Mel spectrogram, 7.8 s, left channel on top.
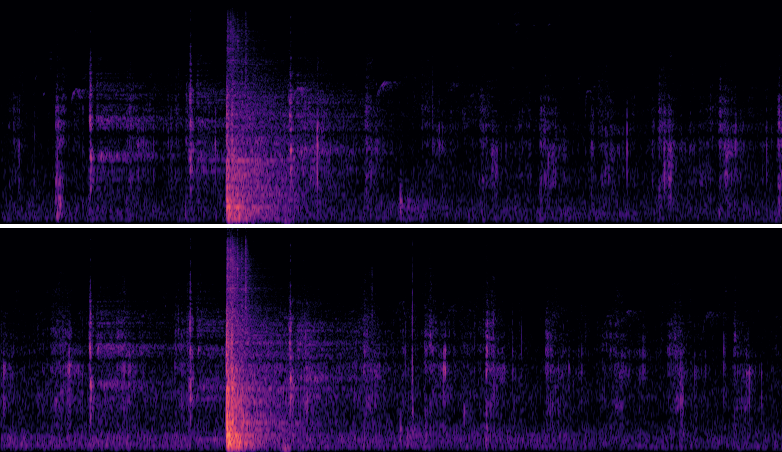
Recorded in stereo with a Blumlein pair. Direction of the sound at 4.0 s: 5° left.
